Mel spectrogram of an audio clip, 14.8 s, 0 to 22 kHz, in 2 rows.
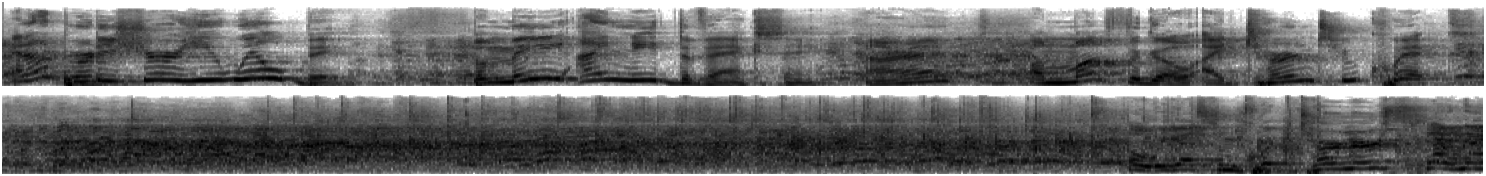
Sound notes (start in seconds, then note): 7.2 audience laughing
